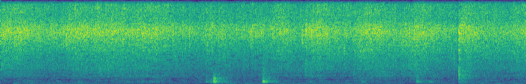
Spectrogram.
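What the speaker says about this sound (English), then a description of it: "celery, and mix that around." Celery and onions sizzle steadily in a pan for an Italian sausage, kale and lentil soup, with a few sharp scraping clicks as a utensil stirs them. No one speaks.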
